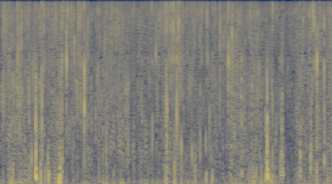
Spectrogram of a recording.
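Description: Fingertips scratch the crinkly clear plastic film wrapped around a foam microphone cover, producing a dense, muffled crackle weighted toward the low end. Soft rustles and small pops run throughout, with a few louder snaps standing out near the start and end.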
